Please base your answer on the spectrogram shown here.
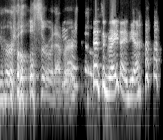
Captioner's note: laughs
